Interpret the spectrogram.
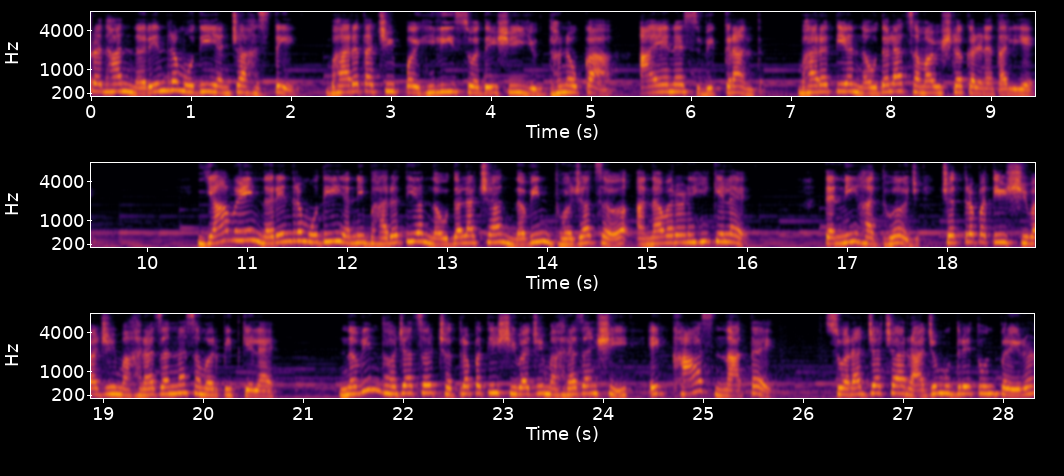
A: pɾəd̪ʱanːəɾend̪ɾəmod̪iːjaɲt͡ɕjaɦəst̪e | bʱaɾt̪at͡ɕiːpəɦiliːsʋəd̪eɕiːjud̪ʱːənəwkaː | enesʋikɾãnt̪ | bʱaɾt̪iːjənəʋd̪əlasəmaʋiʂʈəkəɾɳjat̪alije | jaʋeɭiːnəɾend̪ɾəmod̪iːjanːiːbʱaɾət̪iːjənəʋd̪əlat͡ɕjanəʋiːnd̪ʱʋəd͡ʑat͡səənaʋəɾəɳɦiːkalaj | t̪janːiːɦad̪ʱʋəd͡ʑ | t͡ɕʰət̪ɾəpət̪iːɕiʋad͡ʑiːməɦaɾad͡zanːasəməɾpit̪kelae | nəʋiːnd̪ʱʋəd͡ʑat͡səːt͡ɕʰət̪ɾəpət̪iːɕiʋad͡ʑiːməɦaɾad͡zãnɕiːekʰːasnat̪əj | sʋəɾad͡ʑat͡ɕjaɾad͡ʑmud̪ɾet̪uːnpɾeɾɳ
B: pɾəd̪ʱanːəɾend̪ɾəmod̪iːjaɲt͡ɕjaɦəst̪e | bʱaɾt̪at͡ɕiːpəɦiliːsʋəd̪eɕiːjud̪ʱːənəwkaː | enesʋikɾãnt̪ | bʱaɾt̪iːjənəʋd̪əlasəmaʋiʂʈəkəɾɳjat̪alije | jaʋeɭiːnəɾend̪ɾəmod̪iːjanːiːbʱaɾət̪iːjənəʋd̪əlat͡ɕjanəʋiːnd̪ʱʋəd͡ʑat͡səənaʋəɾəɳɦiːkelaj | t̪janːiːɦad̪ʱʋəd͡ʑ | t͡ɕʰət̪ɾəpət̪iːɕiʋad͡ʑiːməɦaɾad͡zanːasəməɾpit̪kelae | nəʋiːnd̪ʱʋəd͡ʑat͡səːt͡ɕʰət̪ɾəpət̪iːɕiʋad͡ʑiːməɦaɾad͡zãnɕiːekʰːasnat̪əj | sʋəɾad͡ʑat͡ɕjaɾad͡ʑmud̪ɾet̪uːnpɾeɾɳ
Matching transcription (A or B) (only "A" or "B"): B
